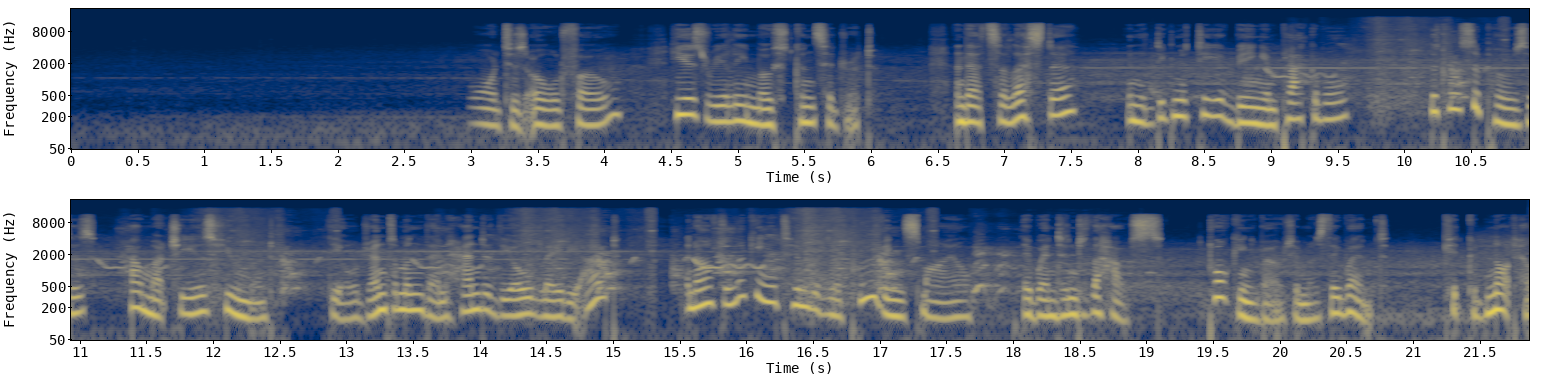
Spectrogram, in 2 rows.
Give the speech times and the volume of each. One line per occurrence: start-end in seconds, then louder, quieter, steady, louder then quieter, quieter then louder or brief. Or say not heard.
3.0-21.8 steady.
